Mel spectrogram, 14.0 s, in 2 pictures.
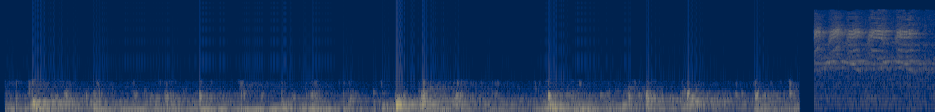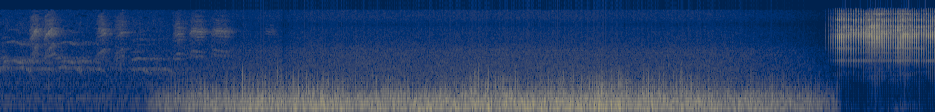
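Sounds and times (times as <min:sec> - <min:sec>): birds chirping: 0:06.1 - 0:08.9.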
